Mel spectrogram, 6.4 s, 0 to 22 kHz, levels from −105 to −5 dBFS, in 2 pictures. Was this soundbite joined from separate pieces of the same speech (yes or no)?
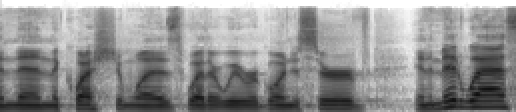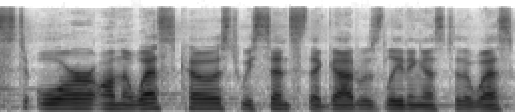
no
